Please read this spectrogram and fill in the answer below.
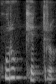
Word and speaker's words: কুরুক্ষেত্র: কয়রস্যু রয়রস্যু ক্ষীয় একার তয়রফলা, এর শুদ্ধ উচ্চারণ কুরুক্ষেত্র, কুরুক্ষেত্র নয়, এর শুদ্ধ উচ্চারণ হবে কুরুক্ষেত্র।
